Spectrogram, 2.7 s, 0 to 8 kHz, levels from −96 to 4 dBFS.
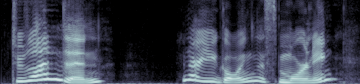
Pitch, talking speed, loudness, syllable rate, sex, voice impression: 295 Hz, 155 wpm, -17 LUFS, 6.4 syllables/s, female, feminine, adult-like, tensed, powerful, bright, soft, clear, fluent, intellectual, calm, friendly, reassuring, elegant, lively, slightly sharp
